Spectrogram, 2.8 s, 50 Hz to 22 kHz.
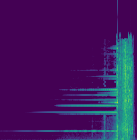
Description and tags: Reverse Sound Effect
Here is one of the three sound I created with one of "Zott820's" sounds "Cash Register Purchase", which you can find in some of my packs.
Gothic, Scary, Ghost, Reverse, Sinister, Spooky, Goth, Fearful, Sound-Effect, Nightmare, Alien, Zott820, Terror, Frightful, Fear, Unreal, Dramatic, Halloween, Fade-In, Frightening, Eerie, Horror, Threatening, Haunted, Slender-Man, Terrifying, Evil, FX, Bell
